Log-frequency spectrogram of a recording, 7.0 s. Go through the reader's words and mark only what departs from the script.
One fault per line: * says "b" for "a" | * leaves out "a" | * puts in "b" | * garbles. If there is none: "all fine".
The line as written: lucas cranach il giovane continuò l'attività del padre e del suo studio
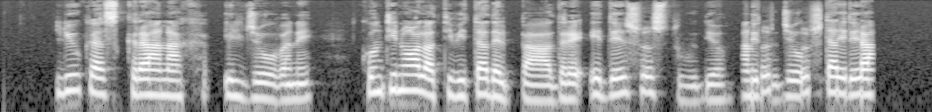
* garbles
